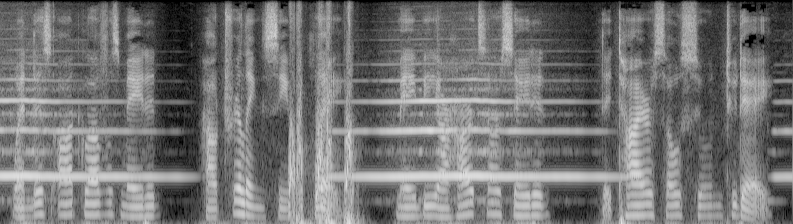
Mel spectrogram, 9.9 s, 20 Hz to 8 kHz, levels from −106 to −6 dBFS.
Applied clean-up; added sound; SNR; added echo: none; Wind instrument, woodwind instrument + Zipper (clothing); -1 dB; none.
